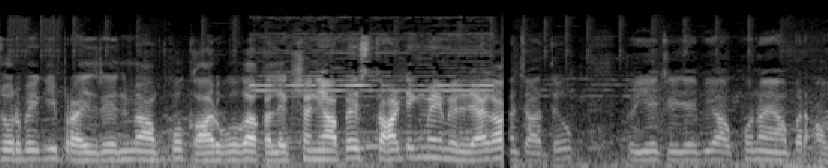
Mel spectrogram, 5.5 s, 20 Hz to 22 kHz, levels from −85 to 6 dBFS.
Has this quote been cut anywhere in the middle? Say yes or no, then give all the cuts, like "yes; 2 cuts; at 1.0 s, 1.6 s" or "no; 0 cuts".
yes; 1 cut; at 3.3 s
